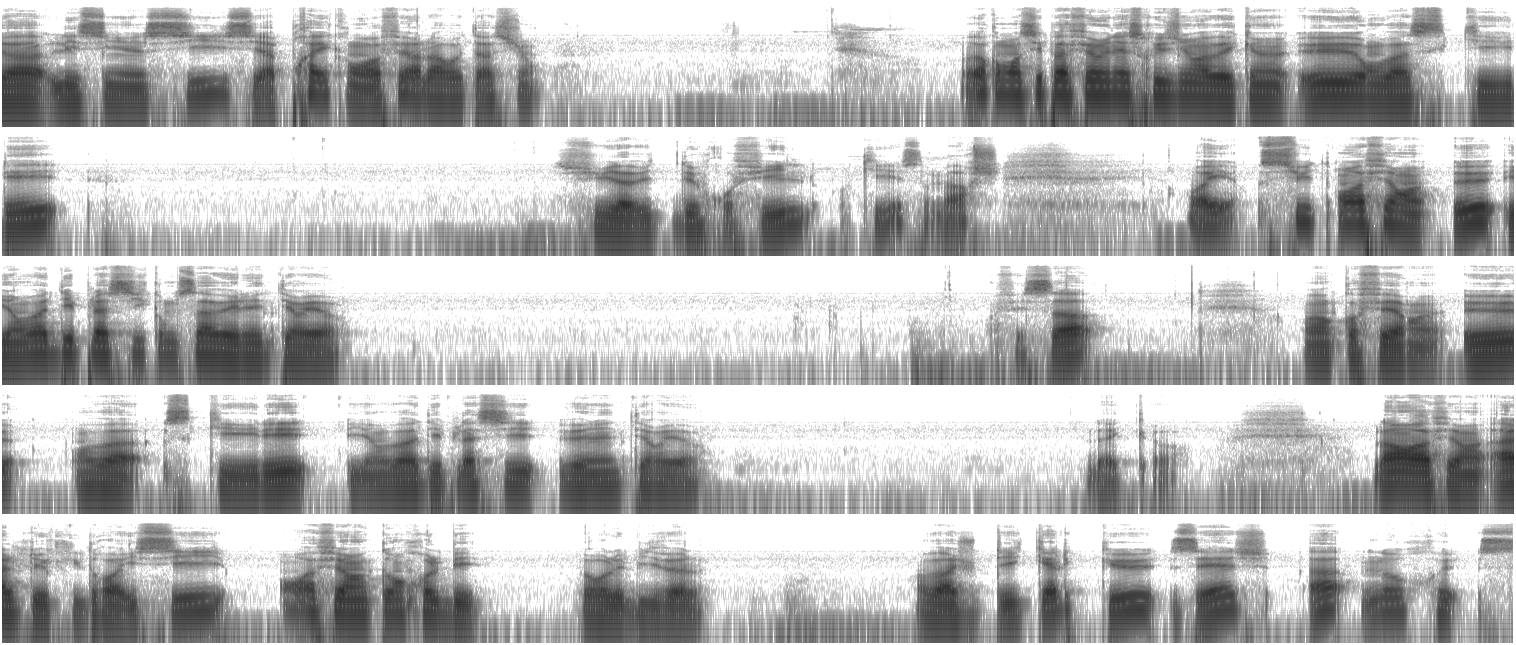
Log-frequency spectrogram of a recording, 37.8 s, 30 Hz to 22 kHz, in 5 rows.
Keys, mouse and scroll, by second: 2.1 scroll down 1, 2.3 middle click, 3.0 scroll up 1, 3.3 z, 3.8 z, 4.1 middle click, 4.9 scroll up 1, 5.2 e, 6.4 s, 10.1 KP_3, 11.4-13.2 middle drag, 13.2 e, 14.9-17.9 drag, 20.6 z, 20.9-22.1 middle drag, 22.1 e, 22.9 s, 24.8-26.0 drag, 26.0 z, 26.8-28.1 middle drag, 28.1 scroll up 1, 28.1 z, 28.7 z, 29.8 z, 30.4 alt+right click, 31.1 z, 32.2 ctrl+b.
